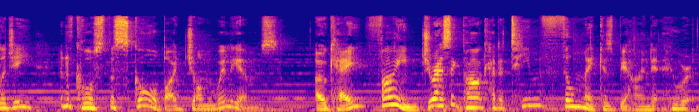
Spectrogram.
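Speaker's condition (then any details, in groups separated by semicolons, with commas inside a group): No condition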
